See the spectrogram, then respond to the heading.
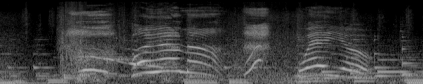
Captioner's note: speaking foreign language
